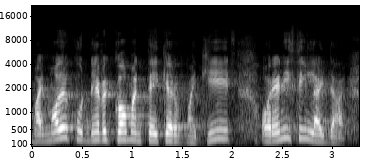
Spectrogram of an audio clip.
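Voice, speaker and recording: The speech moves at a very fast pace with lively intonation over noticeable background noise. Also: woman. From Cuba. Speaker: panelist. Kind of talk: panel discussion talk. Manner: halting.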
